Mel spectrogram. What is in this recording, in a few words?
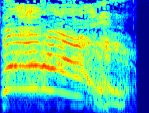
murloc attack; silverhand murloc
